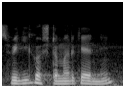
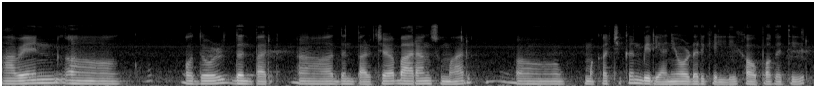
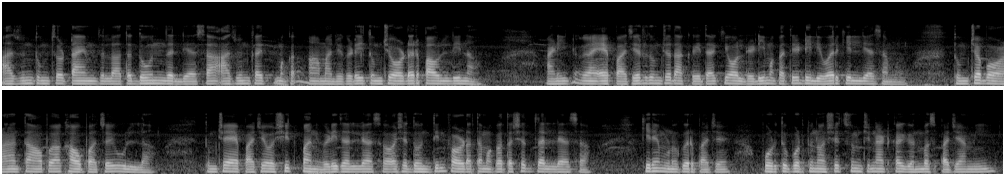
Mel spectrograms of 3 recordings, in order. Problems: none marked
